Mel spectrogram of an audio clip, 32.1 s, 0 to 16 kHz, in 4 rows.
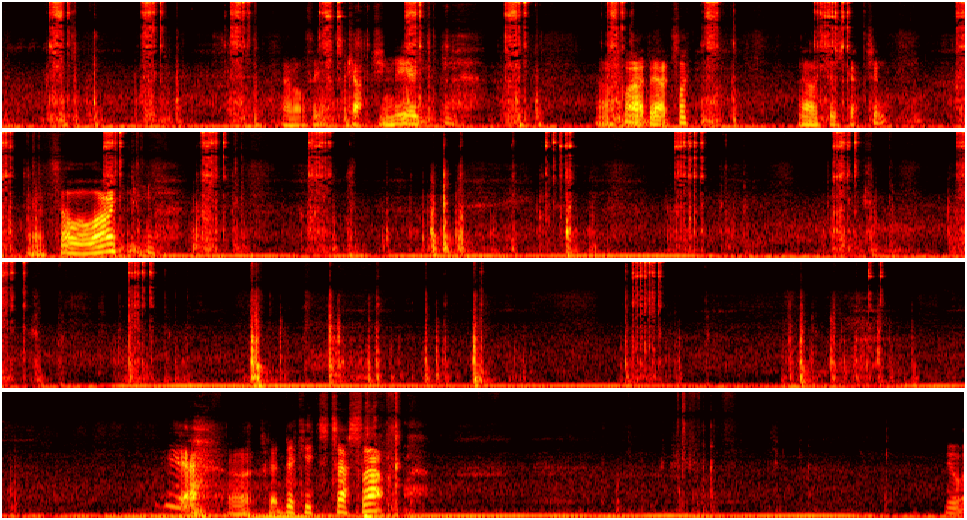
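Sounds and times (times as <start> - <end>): metallic clicks of seat belt fittings: 0.3 - 6.2, 8.9 - 13.0, 13.6 - 14.3, 14.9 - 20.3, 21.2 - 21.8, 22.5 - 23.7.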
